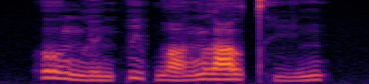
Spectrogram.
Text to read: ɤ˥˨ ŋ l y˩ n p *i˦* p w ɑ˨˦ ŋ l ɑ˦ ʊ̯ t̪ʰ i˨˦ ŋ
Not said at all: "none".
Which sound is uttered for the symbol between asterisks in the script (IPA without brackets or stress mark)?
i˥˨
